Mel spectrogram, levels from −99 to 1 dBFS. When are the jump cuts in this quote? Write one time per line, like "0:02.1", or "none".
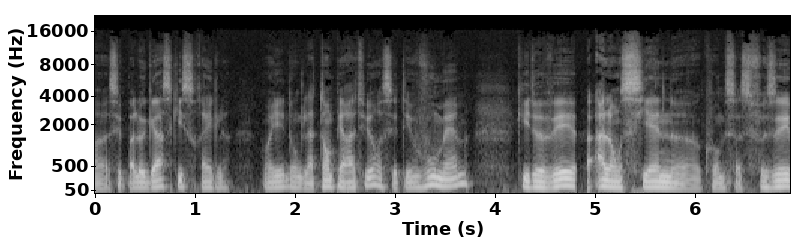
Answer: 0:04.8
